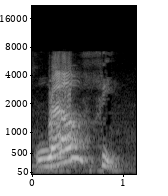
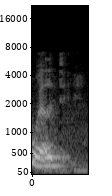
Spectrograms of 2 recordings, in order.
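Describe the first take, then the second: First: The middle consonant is a th sound. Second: The middle consonant is a d sound. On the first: The speaker calls it right. "It's wealthy" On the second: The speaker calls it wrong. "We exchange it for d. ... It's not wealthy"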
